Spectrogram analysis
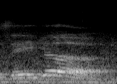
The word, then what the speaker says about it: Xavier: Everybody say Xavier.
